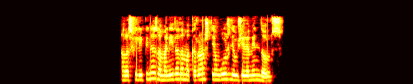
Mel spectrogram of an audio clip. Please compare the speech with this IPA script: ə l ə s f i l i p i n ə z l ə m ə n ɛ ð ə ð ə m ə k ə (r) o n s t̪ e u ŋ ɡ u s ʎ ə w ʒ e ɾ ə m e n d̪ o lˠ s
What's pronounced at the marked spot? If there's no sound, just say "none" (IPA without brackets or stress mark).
r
